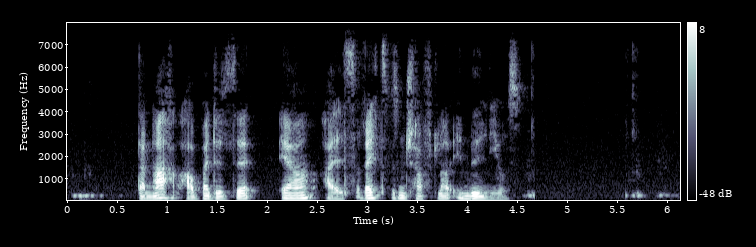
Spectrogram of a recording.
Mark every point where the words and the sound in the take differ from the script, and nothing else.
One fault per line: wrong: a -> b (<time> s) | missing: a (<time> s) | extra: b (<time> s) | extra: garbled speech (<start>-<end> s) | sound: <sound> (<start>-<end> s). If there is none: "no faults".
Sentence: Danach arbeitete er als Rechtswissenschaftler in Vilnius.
no faults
